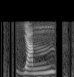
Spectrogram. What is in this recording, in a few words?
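"jan5", Cantonese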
